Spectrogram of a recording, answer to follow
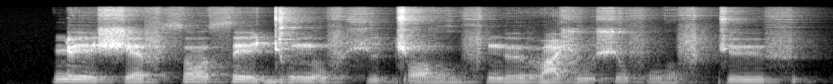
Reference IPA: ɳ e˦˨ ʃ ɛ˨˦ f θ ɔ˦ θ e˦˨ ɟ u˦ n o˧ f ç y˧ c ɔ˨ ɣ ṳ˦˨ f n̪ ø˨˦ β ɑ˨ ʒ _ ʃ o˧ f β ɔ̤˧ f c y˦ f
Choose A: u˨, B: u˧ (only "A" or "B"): A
